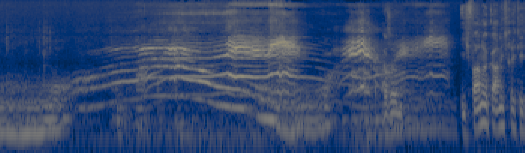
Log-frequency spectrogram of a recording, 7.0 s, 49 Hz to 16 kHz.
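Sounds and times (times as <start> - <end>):
cats screeching and yowling while attacking: 0.9 - 6.1
speech: 6.3 - 6.9.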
